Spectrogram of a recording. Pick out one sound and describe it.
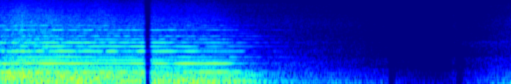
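A brass band plays a lively tune, ringing in a large hall.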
